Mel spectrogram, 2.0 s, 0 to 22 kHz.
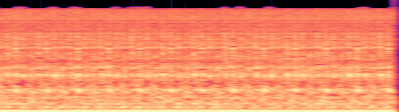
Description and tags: Motor Loop 3
engine of a diesel van recorded with a ZOOM H2, suitable as a loop
bus, car, diesel, engine, loop, motor, running, van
